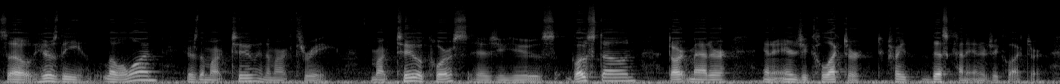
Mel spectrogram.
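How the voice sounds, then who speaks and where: A man's pitch swings very widely, with audible room echo around him. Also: fairly low pitch for a man. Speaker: gaming youtuber. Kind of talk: tutorial. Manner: fast; casual with many fillers.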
